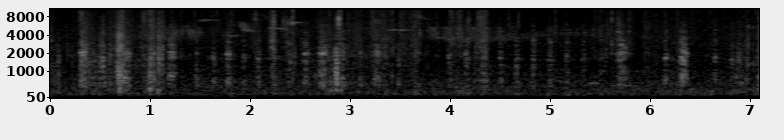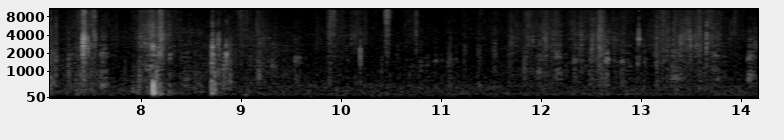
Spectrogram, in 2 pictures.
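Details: Male toy poodle searching for a hidden 20 pound note, sniffing and panting in quick, irregular broadband bursts, roughly 80 to 90 a minute, with a few louder snorts near the middle.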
